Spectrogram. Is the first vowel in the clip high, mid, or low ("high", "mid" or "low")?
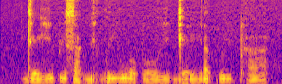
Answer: mid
